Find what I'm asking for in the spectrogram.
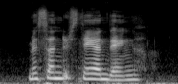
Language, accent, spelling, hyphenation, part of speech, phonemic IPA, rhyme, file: English, US, misunderstanding, mis‧un‧der‧stand‧ing, noun / verb, /ˌmɪsʌndɚˈstændɪŋ/, -ændɪŋ, En-us-misunderstanding.ogg
- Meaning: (noun) 1. A mistake as to the meaning of something or a specific point of view; erroneous interpretation or comprehension; misconception 2. A disagreement; difference of opinion; dissension; quarrel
